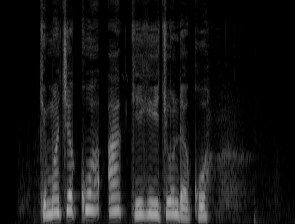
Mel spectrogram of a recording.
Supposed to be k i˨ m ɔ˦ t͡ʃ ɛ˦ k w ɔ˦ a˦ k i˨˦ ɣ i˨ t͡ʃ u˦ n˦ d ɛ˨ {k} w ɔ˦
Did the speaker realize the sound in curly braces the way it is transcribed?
yes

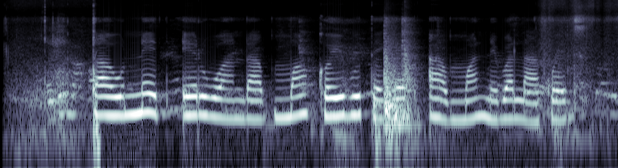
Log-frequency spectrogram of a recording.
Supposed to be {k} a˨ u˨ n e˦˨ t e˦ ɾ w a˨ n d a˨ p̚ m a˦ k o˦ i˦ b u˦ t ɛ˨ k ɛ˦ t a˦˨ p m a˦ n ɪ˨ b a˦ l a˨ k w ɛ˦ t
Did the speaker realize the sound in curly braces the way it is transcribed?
no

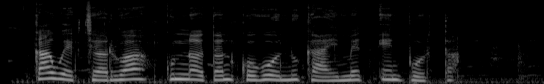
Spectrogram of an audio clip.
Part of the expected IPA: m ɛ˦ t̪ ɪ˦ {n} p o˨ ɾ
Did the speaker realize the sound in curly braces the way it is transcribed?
yes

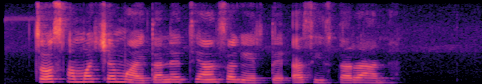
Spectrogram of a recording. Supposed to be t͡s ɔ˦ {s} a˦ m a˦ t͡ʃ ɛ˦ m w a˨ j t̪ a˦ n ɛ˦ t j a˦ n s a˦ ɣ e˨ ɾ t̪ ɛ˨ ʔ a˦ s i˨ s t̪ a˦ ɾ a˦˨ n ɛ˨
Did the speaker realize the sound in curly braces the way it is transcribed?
yes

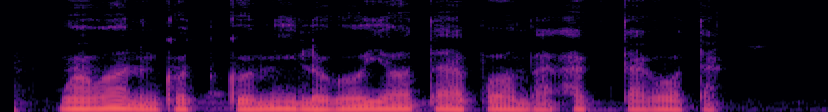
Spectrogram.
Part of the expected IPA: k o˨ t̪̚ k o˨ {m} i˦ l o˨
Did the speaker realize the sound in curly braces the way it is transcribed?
yes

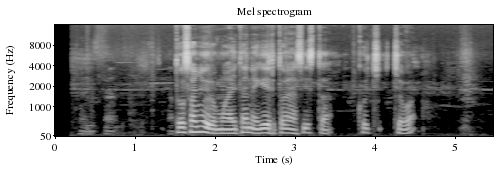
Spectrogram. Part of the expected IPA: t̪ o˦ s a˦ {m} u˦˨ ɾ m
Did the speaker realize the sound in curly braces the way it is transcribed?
no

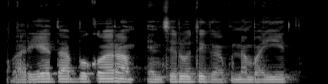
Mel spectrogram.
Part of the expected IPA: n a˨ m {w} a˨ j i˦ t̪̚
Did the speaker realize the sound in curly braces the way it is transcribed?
no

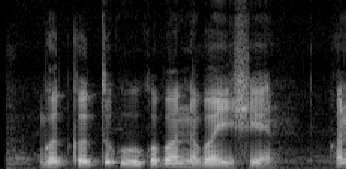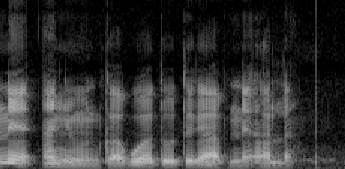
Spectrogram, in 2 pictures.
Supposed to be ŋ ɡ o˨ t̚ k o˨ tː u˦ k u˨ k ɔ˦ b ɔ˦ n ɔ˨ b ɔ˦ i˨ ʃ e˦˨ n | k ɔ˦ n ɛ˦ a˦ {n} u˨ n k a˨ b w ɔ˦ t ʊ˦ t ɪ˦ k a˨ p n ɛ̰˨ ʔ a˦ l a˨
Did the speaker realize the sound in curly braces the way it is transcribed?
no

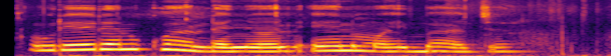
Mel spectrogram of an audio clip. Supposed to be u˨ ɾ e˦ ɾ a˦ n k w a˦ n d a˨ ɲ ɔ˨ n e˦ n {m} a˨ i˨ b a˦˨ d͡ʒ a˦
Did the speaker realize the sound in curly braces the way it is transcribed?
yes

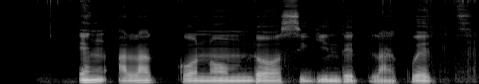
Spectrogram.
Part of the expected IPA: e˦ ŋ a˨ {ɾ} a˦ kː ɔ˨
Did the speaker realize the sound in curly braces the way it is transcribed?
no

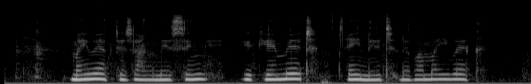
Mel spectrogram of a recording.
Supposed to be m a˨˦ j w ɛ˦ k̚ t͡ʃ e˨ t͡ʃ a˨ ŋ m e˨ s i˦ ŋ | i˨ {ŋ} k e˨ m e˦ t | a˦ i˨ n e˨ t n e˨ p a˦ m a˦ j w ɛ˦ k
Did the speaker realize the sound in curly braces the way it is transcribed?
no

